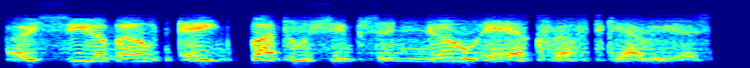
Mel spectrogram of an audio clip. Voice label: japanese first wave, dialogs serbian; War Thunder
